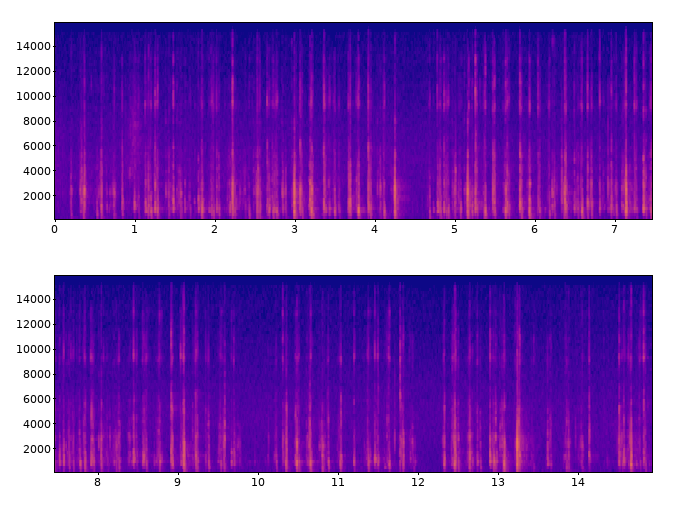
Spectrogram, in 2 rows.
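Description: A compact 68-key NiZ Plum Atom 68 mechanical keyboard with a hollow white plastic case and purple and yellow Domikey Gas Attack SA plastic keycaps is typed on rapidly with the fingertips of both hands while resting on a desk pad. The result is dense, hollow, clacky key taps centered in the midrange around 730 Hz. The taps come in steady bursts separated by a few brief pauses.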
